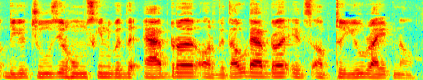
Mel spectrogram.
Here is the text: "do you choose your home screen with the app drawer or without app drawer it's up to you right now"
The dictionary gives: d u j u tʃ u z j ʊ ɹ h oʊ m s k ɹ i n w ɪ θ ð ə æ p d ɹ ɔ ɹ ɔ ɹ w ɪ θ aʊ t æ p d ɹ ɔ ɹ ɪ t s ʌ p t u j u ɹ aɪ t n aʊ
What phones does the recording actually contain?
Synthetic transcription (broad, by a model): d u j u tʃ u z j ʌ ɹ h oʊ m s k ɪ n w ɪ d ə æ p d ɹ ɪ ɹ ɔ ɹ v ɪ t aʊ t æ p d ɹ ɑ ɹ ɪ t s ʌ p t u j u ɹ aɪ t n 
